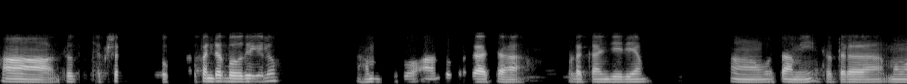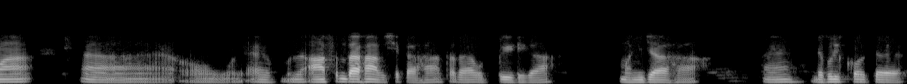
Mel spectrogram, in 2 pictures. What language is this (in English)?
Sanskrit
